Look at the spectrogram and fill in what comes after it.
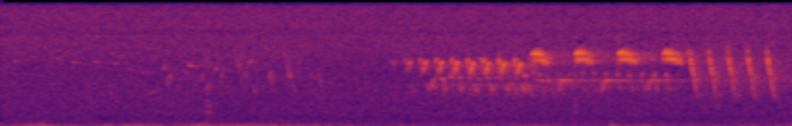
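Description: Outdoor ambience with a steady low background noise; about halfway through a songbird starts singing a run of high, repeated chirps and quick trills.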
